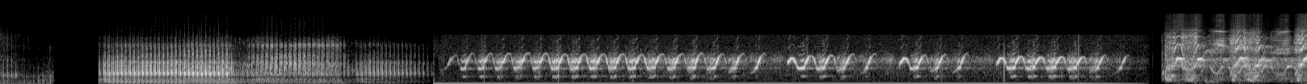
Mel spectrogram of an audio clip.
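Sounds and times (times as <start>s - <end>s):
zebra yipping: 4.4s - 13.0s.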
